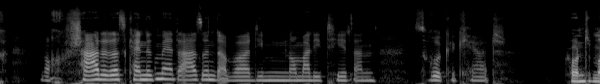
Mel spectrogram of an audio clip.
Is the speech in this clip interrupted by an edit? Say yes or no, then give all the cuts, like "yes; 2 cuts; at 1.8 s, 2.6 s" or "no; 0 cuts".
yes; 2 cuts; at 1.5 s, 3.5 s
